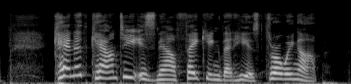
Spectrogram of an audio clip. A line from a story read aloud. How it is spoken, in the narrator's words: She could be heard saying loudly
